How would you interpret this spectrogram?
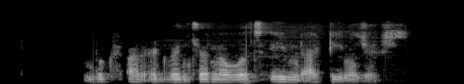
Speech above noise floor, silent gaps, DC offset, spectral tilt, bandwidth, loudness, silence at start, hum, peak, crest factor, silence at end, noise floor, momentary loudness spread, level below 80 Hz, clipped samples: over 64 dB; none; under 0.1%; -3.5 dB/octave; 8.2 kHz; -26 LUFS; 0.85 s; none; -10 dBFS; 18 dB; 0.6 s; under -90 dBFS; 10 LU; -68 dBFS; under 0.1%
